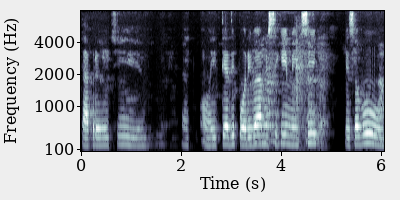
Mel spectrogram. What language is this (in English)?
Odia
